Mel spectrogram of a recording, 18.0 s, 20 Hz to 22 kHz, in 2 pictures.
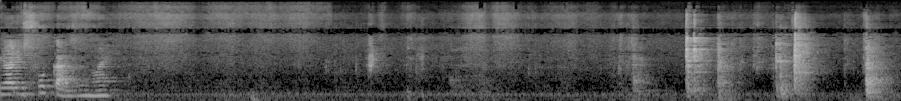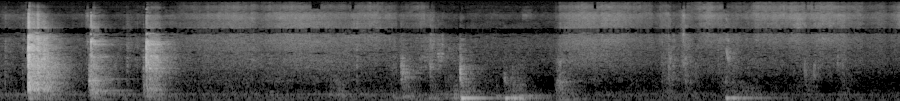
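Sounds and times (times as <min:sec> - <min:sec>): damp cloth rubbing glass: 0:00.6 - 0:03.9.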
